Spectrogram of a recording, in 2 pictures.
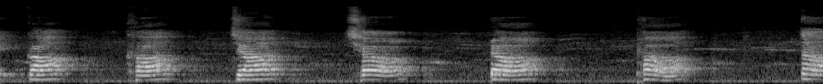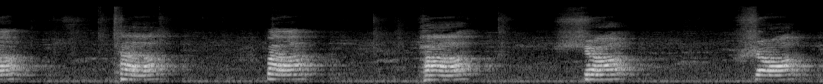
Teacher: जब इन ध्वनियों का हम उच्चारण करेंगे तो हमारी स्वर तंत्रियों में यानी स्वास बाहर निकलती है तो उसमें कंपन पैदा नहीं होता है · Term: अघोष ध्वनियां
